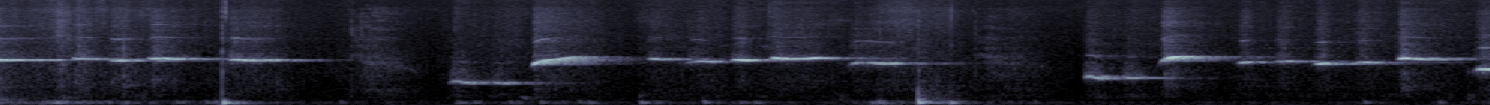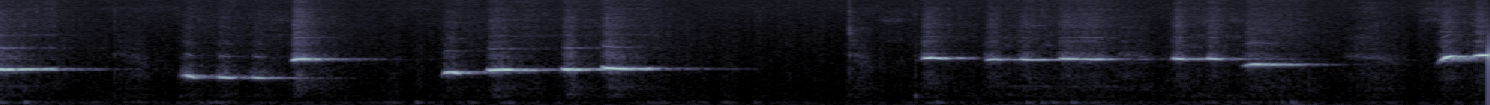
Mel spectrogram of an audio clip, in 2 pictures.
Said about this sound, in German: Ja, ich pfeife. Ich pfeife einfach mit Kopfhörer.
